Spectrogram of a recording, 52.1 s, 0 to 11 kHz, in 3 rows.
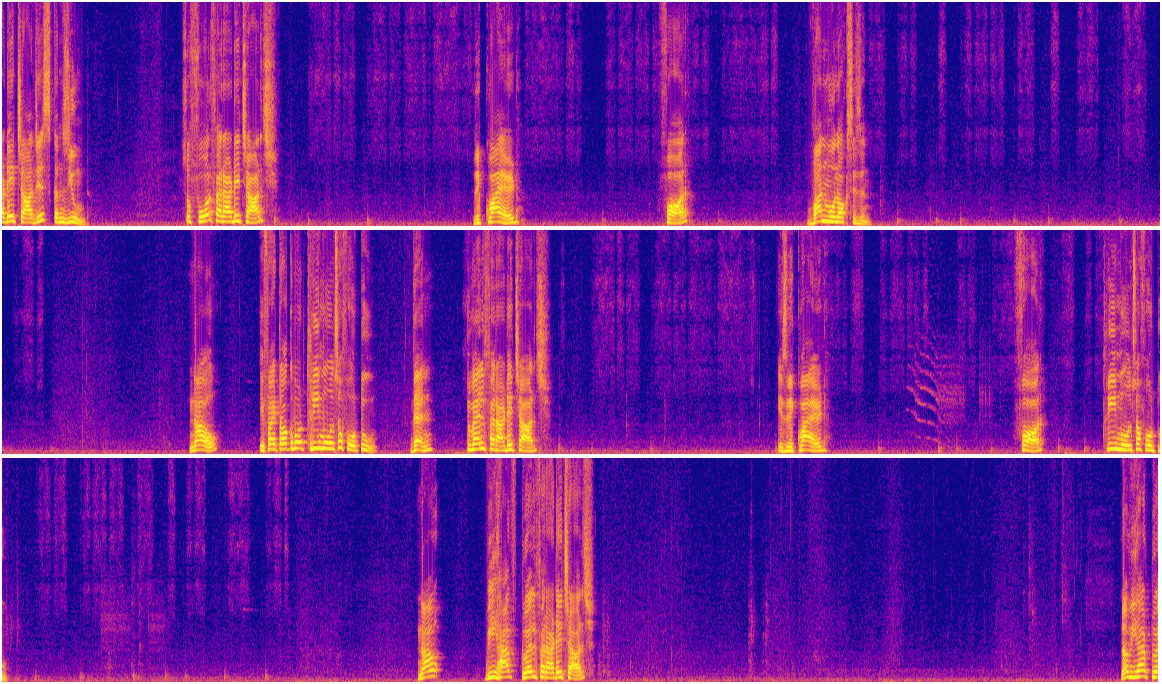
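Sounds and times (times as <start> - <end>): chalk writing on chalkboard: 4.6 - 11.8, 13.0 - 18.4, 24.3 - 34.5, 35.2 - 39.2.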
